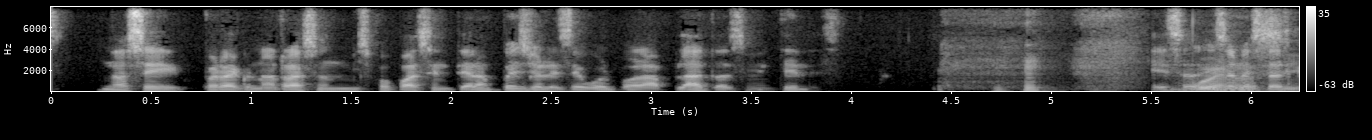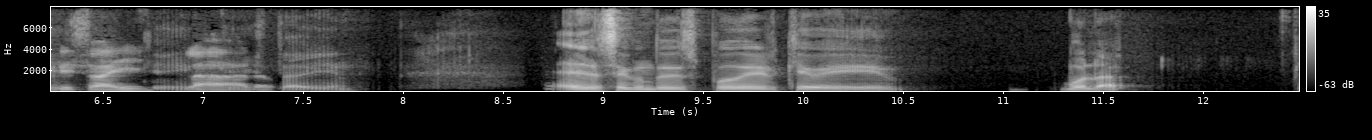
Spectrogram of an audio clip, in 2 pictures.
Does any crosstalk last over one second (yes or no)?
yes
